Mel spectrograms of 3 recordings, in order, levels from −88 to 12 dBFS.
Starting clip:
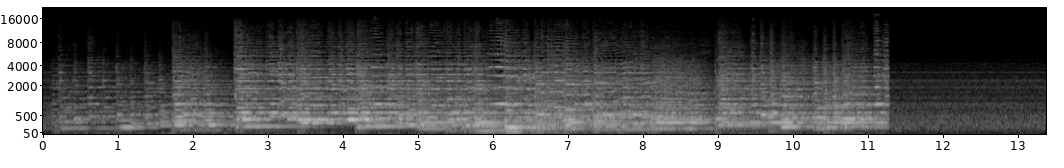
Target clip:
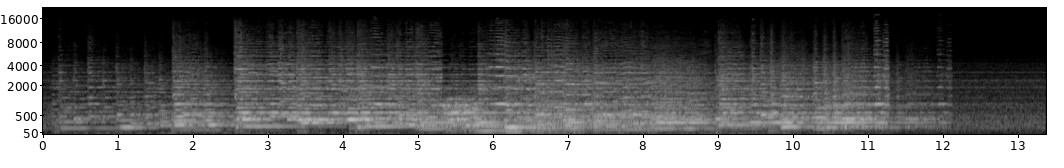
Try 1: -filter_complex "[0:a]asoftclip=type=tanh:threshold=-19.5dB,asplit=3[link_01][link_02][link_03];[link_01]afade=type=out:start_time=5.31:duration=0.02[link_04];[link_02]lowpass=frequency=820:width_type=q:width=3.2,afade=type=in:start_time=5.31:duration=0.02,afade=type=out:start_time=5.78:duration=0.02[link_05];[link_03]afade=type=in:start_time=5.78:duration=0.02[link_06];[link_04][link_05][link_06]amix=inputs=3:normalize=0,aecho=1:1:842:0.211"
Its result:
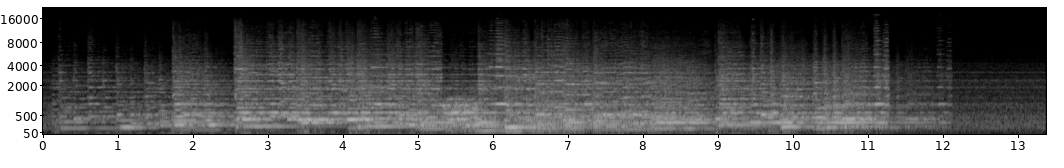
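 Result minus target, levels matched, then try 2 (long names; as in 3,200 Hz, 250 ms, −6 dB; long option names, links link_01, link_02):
soft clipping: distortion +11 dB
-filter_complex "[0:a]asoftclip=type=tanh:threshold=-11.5dB,asplit=3[link_01][link_02][link_03];[link_01]afade=type=out:start_time=5.31:duration=0.02[link_04];[link_02]lowpass=frequency=820:width_type=q:width=3.2,afade=type=in:start_time=5.31:duration=0.02,afade=type=out:start_time=5.78:duration=0.02[link_05];[link_03]afade=type=in:start_time=5.78:duration=0.02[link_06];[link_04][link_05][link_06]amix=inputs=3:normalize=0,aecho=1:1:842:0.211"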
